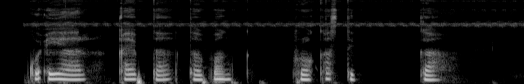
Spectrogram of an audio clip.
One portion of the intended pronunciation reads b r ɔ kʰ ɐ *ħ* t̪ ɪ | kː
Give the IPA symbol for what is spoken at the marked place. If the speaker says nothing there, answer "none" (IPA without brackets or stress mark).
s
